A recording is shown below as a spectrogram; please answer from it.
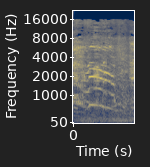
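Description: A rooster crows once at a rooster sale, a loud, close, rising and falling call with a ringing tone, heard with no talk over it.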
